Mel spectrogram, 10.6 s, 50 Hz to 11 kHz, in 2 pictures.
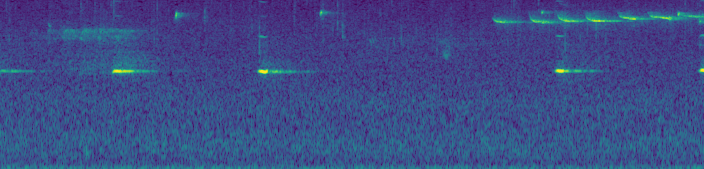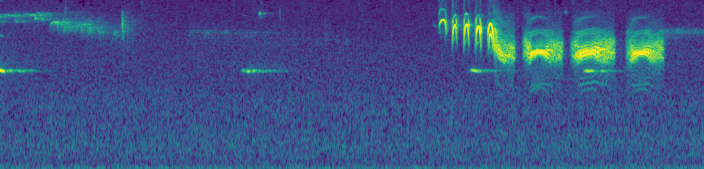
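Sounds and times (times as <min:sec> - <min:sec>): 
steady background noise: 0:00.0 - 0:10.5
Mountain Chickadee raspy call in Rocky Mountain National Park: 0:08.6 - 0:10.3.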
